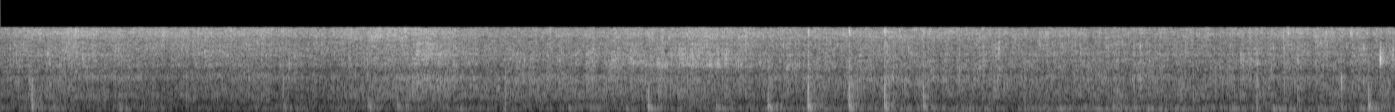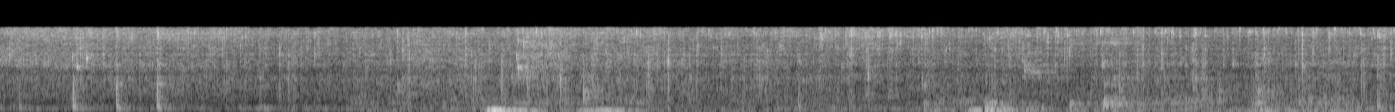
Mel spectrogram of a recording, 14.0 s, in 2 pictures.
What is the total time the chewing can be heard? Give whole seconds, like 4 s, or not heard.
5 s.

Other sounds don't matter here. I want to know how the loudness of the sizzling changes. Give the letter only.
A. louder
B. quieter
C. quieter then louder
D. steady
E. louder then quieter
D.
